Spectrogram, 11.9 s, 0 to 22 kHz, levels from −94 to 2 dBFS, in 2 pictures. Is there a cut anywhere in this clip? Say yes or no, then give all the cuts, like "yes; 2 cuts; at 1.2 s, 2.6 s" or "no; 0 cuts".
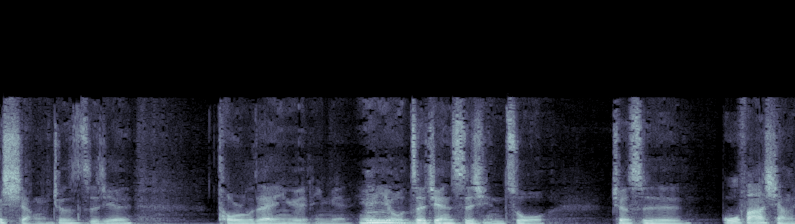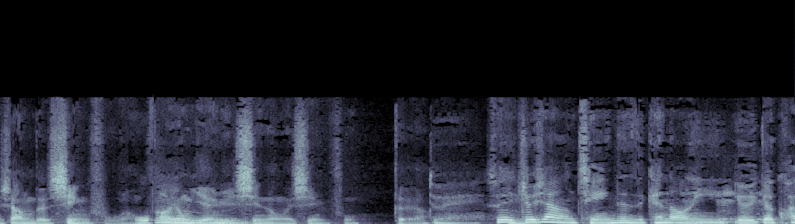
no; 0 cuts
